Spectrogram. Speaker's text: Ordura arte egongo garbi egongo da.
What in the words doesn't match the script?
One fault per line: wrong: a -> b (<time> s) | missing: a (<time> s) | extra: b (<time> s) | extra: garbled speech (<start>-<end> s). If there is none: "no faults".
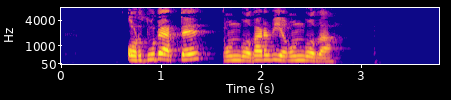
no faults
